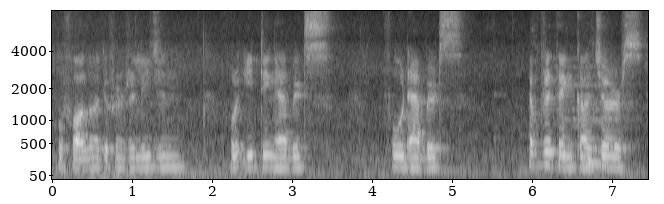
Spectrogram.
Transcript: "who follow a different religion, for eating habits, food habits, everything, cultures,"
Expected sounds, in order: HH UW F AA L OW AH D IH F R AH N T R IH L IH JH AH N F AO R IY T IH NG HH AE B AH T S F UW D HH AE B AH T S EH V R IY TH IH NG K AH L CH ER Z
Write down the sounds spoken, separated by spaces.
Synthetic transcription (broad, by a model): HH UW F AA L OW AH D IH F R AH N T R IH L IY JH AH N F AO R IY T IH NG HH AE B AH T S F UW D HH AE B AH T S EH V R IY T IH NG K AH L CH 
